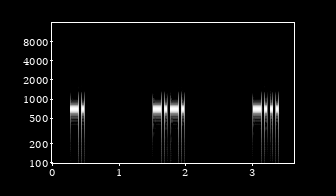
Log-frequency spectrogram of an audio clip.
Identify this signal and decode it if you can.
Morse code, heard as a keyed tone, about 27 wpm, spaced as for 8 wpm, 700 Hz. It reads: NCB
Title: USA Call Signs - 5 Characters - 8x Character Spacing - 28wpm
